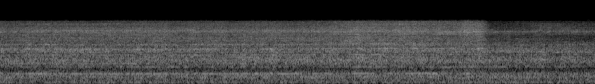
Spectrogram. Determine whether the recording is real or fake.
fake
